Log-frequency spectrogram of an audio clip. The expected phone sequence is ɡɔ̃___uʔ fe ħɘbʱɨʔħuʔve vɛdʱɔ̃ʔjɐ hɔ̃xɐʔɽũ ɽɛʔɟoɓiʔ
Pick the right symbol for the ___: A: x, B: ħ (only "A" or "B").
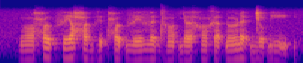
B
